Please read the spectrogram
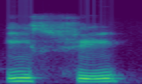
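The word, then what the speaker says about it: Aos Sí: the the word is Eos, but apparently it's pronounced East She, so I'm going to try to say it correctly.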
